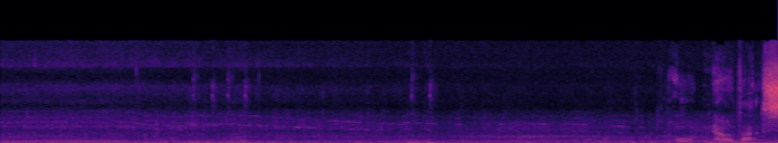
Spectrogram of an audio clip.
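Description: A car engine drops in pitch and revs in bursts as the car slows and shifts down.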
